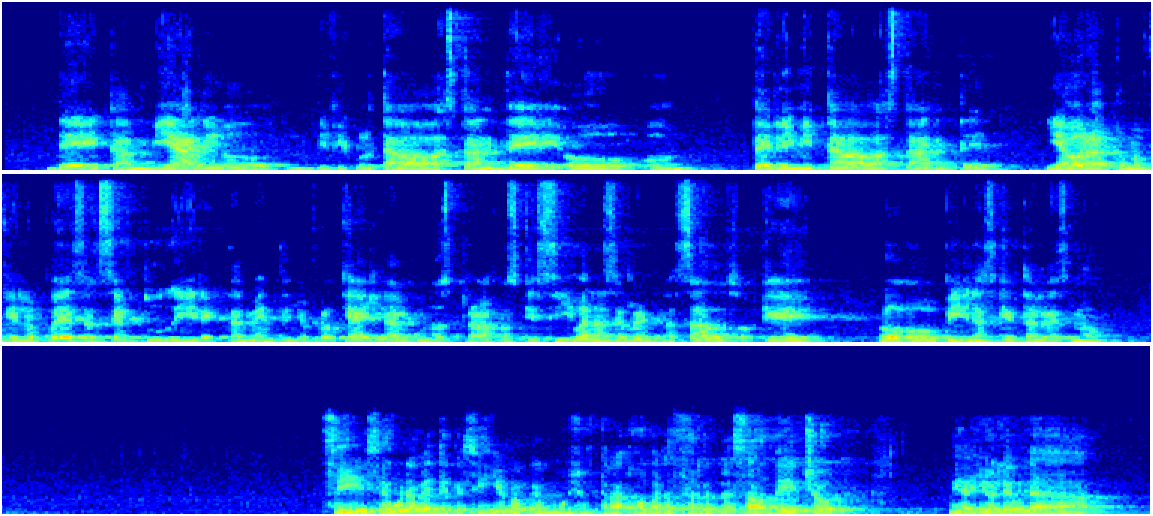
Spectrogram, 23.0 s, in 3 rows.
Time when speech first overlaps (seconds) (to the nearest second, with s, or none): none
